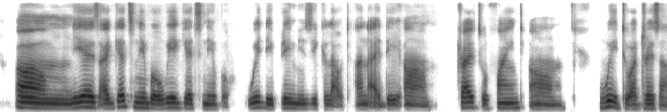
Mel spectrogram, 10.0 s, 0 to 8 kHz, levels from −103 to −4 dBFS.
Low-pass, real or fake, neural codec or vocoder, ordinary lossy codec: 7.2 kHz; fake; codec, 24 kHz, 1.2 kbps, DualCodec; none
